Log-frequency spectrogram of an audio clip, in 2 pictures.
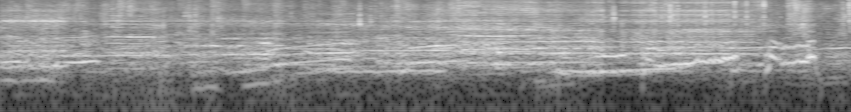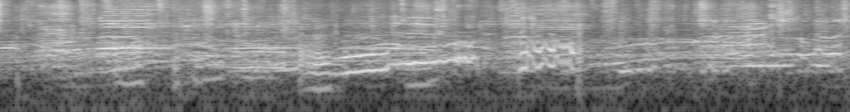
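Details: Thousands of egg-laying hens on a farm, a dense chorus of overlapping clucks and drawn-out, rising and falling cackles, many birds calling at once with no pause, a steady wall of sound throughout.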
